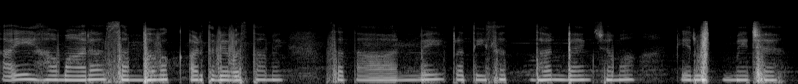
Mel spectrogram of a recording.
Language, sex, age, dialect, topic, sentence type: Maithili, female, 18-24, Eastern / Thethi, banking, statement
